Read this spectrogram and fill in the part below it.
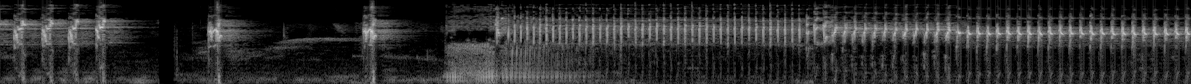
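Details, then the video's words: Lovebird with a few sharp separate chirps, then a brief noisy rustle, breaking into a long, clear ngekek: a rapid, high, continuous chattering trill lasting about seven seconds. "Lovebird Latah Ngekek Panjang dan Jernih"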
